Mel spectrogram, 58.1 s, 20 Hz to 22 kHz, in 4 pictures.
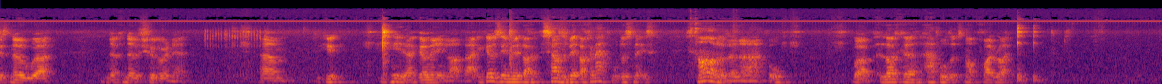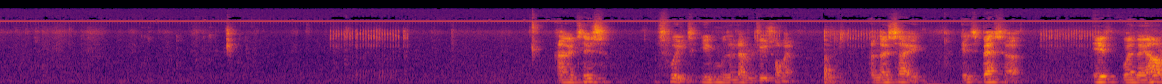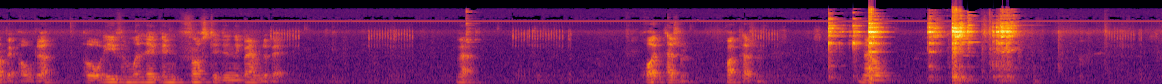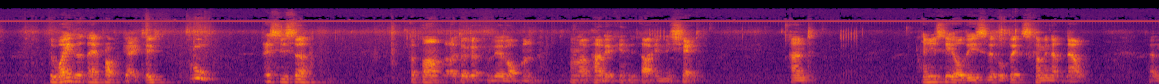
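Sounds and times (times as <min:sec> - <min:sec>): cutlery clinking against dish: 0:12.7 - 0:13.0, 0:39.4 - 0:41.9.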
